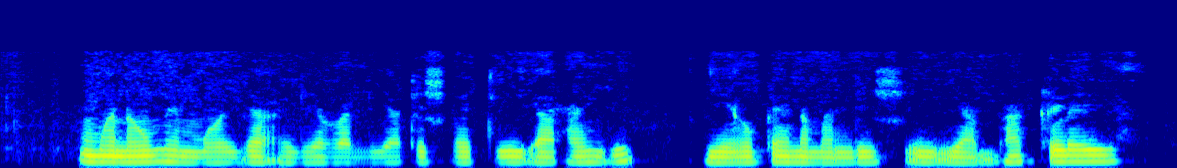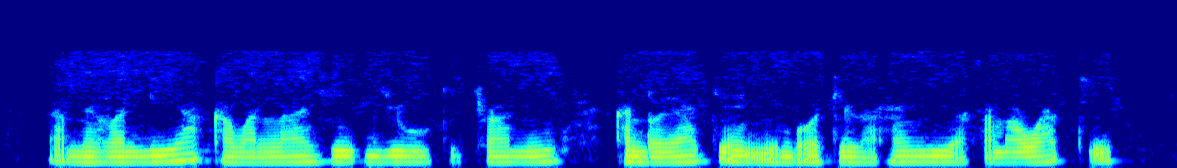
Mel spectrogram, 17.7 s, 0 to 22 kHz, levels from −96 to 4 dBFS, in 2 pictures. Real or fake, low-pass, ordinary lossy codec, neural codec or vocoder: real; 7.2 kHz; Opus, 64 kbps; none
